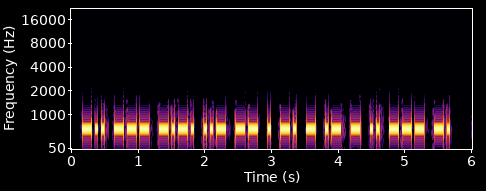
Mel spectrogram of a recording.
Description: Morse code, heard as a keyed tone, about 25 wpm, 600 Hz. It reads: DOCUMENTATION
